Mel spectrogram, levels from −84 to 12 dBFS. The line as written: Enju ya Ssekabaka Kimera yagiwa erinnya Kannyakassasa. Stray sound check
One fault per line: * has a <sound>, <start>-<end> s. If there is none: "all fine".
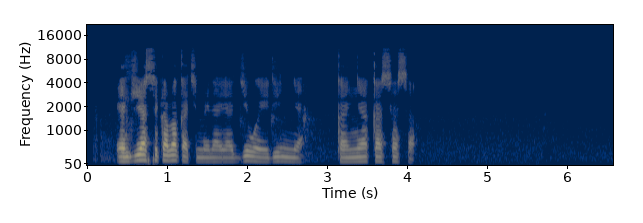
all fine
